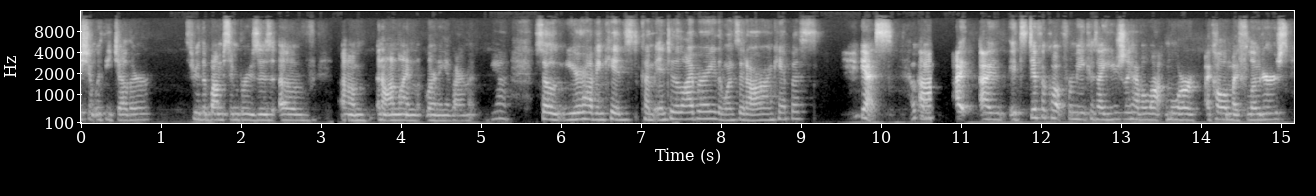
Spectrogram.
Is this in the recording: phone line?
no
